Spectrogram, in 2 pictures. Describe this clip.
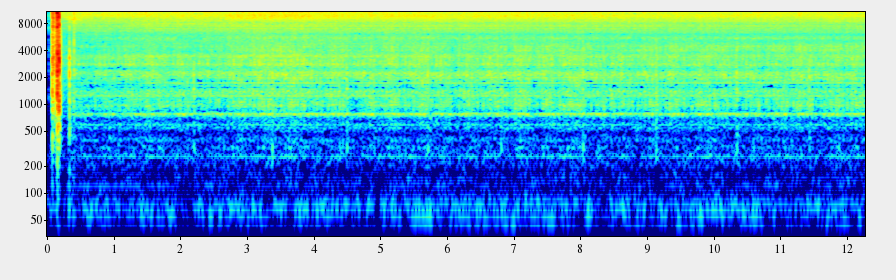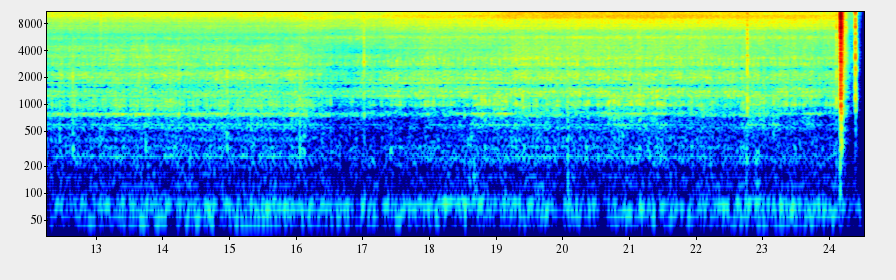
Recording of me pressing the play button on a Casio AS-51R Cassette Player to record the whirring of the motors inside as it plays a cassette, then stopping it with the stop button.
Recorded With a Samsung Galaxy S21, edited with Audacity 2.4.2.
